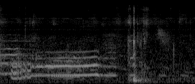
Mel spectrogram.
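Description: Chickens on an egg farm cluck and call in a steady, fairly near chorus, with a brief sharper squawk near the end.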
